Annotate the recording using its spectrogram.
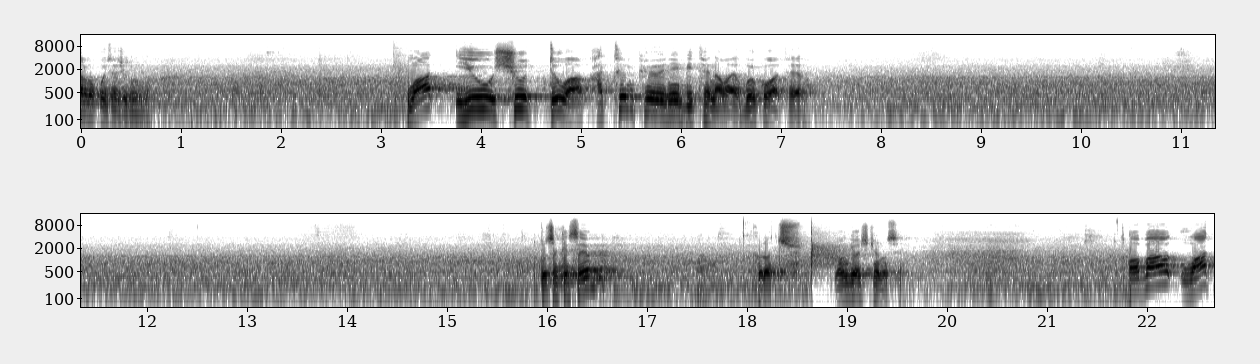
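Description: A man speaks into a clip-on microphone in short bursts, with pauses.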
